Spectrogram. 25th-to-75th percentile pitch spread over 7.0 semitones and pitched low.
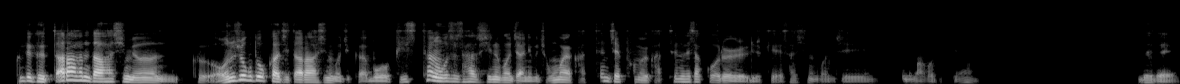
Yes: wide, 8.4 semitones; low, 110 Hz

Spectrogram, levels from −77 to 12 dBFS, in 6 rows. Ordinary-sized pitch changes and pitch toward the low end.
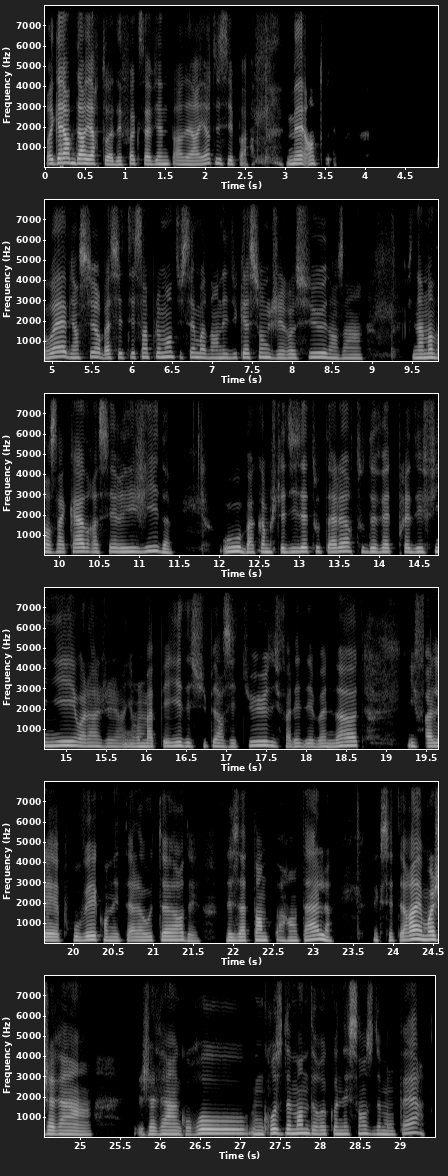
No: average, 3.0 semitones; medium, 180 Hz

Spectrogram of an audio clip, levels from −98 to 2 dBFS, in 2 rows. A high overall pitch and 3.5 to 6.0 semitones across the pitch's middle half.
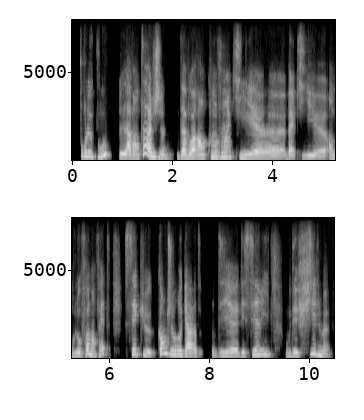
Yes: high, 205 Hz; average, 5.0 semitones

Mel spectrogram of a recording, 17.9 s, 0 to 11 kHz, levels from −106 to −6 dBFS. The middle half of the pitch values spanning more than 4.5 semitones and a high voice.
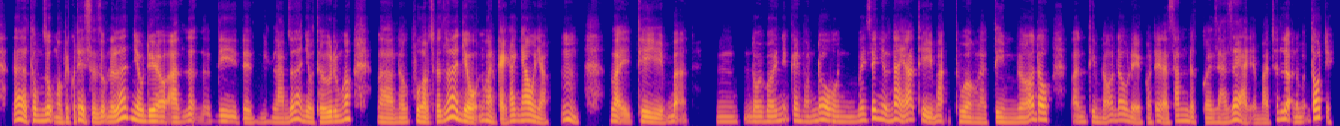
No: average, 5.2 semitones; low, 130 Hz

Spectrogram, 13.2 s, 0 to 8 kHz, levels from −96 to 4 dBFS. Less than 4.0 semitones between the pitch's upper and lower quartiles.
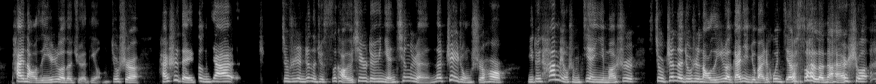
No: average, 4.7 semitones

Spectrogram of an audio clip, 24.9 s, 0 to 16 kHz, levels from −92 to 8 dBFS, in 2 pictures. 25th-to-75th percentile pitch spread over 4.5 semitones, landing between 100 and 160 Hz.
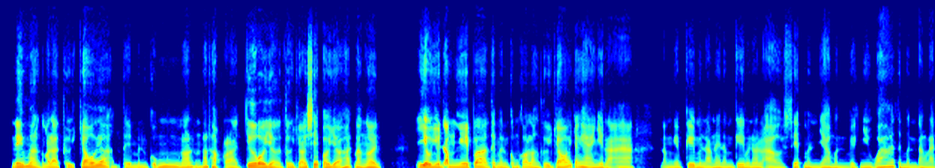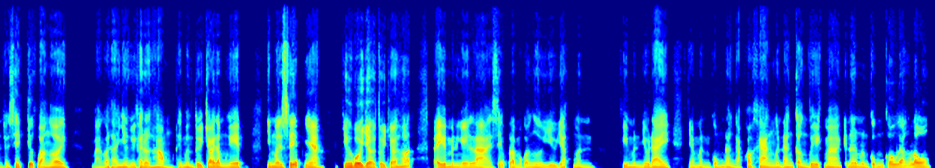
Yes: average, 5.1 semitones; medium, 140 Hz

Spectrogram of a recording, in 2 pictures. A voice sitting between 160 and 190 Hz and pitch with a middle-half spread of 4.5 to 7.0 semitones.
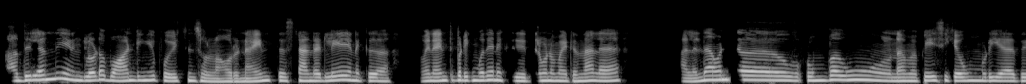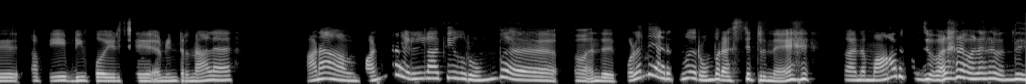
No: medium, 185 Hz; average, 3.9 semitones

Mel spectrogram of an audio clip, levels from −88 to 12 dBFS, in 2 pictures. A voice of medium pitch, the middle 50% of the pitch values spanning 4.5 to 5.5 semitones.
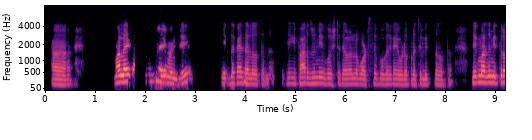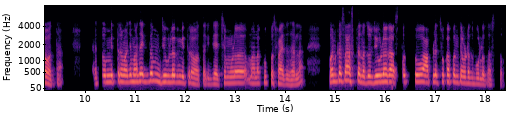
Yes: medium, 175 Hz; average, 5.2 semitones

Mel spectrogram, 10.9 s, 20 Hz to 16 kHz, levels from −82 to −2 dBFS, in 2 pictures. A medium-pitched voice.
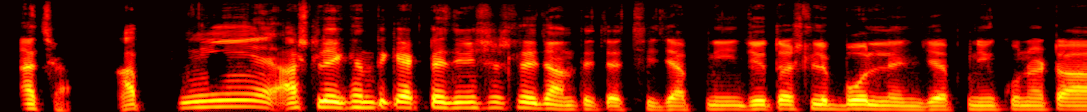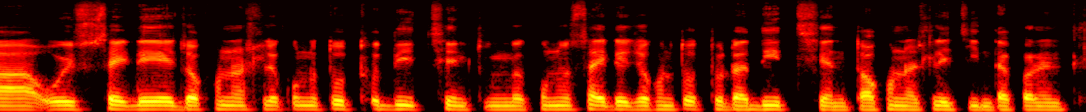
No: low, 125 Hz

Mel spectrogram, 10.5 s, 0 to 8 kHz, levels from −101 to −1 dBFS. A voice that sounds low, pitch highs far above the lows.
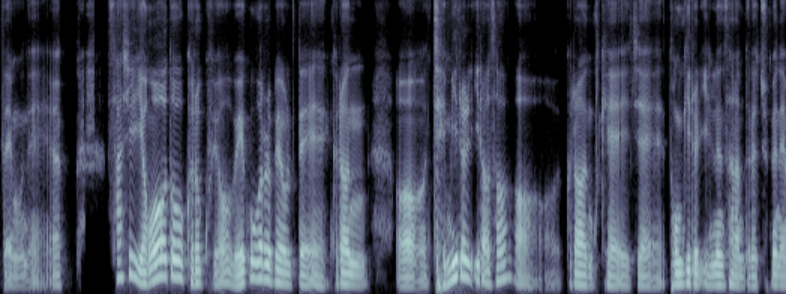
Yes: low, 110 Hz; wide, 7.7 semitones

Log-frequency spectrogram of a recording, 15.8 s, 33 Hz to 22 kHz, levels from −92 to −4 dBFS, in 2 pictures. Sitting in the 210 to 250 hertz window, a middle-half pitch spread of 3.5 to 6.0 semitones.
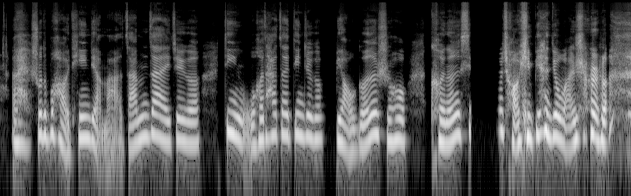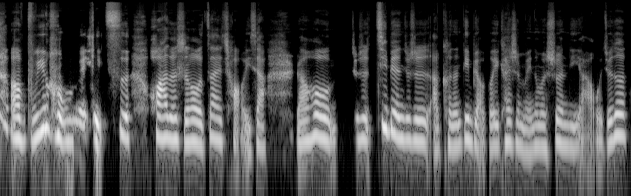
Yes: high, 215 Hz; average, 3.9 semitones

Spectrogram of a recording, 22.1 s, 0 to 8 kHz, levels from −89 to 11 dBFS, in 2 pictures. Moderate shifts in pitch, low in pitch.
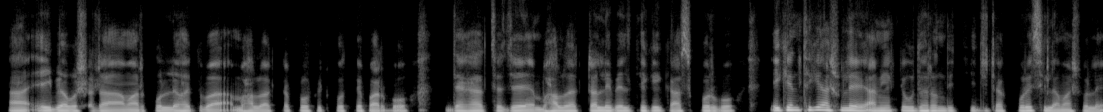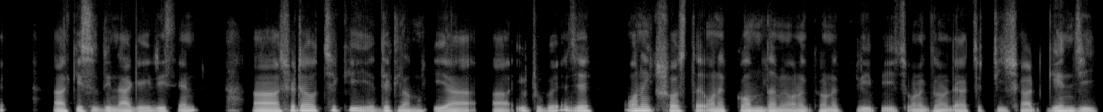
No: narrow, 1.8 semitones; low, 110 Hz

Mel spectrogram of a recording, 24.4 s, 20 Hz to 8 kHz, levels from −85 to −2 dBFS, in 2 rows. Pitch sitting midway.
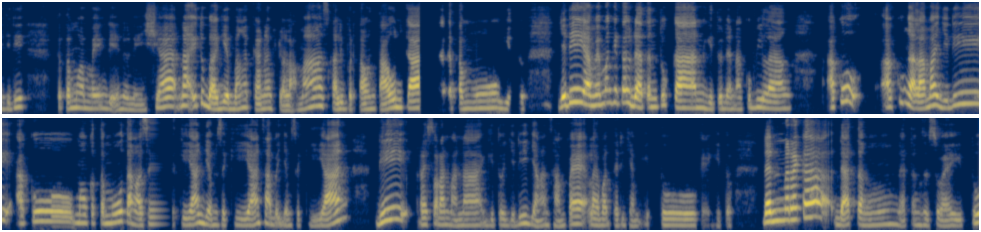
Yes: medium, 175 Hz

